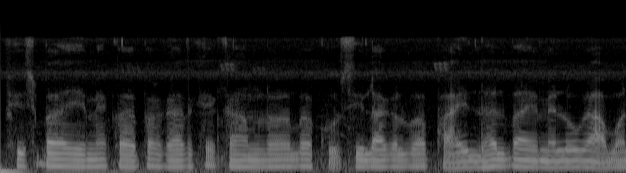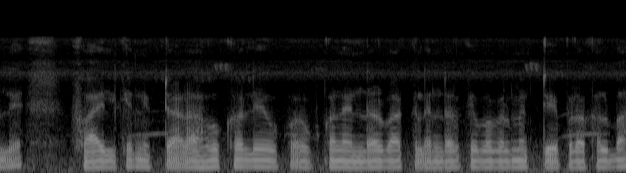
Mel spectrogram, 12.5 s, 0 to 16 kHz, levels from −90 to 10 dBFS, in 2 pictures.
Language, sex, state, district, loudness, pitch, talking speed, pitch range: Bhojpuri, male, Bihar, East Champaran, -42 LUFS, 95 Hz, 150 wpm, 90-100 Hz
